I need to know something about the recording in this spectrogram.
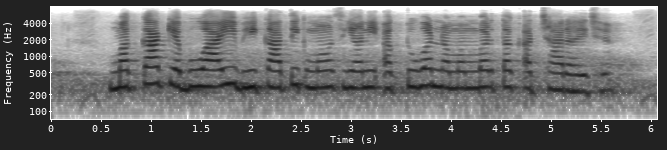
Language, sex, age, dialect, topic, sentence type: Maithili, female, 18-24, Angika, agriculture, question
